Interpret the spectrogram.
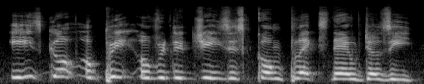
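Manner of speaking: a British bloke teasing a mate; mock British scoff. Reactor mimicking Piers teasing Russell in a British accent. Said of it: "mocking voice".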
